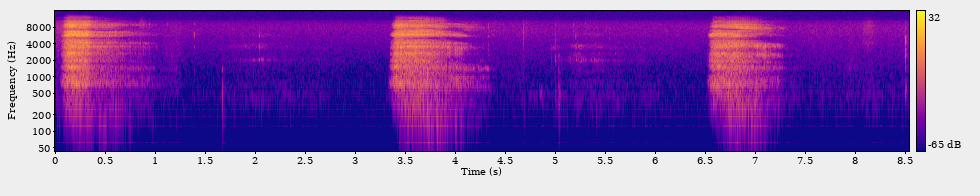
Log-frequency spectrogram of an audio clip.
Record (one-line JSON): {"exhalation_length": "8.5 s", "exhalation_amplitude": 3878, "exhalation_signal_mean_std_ratio": 0.35, "survey_phase": "beta (2021-08-13 to 2022-03-07)", "age": "65+", "gender": "Female", "wearing_mask": "No", "symptom_cough_any": true, "symptom_new_continuous_cough": true, "symptom_runny_or_blocked_nose": true, "symptom_fatigue": true, "symptom_headache": true, "symptom_change_to_sense_of_smell_or_taste": true, "symptom_loss_of_taste": true, "symptom_other": true, "symptom_onset": "6 days", "smoker_status": "Ex-smoker", "respiratory_condition_asthma": true, "respiratory_condition_other": false, "recruitment_source": "REACT", "submission_delay": "0 days", "covid_test_result": "Negative", "covid_test_method": "RT-qPCR", "influenza_a_test_result": "Negative", "influenza_b_test_result": "Negative"}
